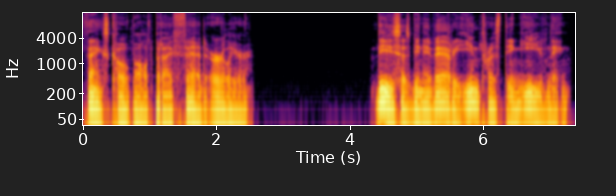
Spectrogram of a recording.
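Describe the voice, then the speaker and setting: A man playing a haughty, commanding vampire in a roleplay audio drama, speaking in a formal, measured and imperious way. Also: very deep voice, animated, mellow, no room sound, studio quality, full character voice. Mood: smooth, wry.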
